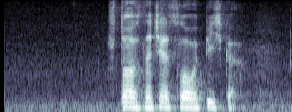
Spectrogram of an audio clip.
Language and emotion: Russian, neutral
